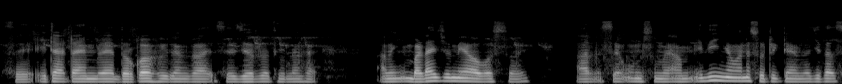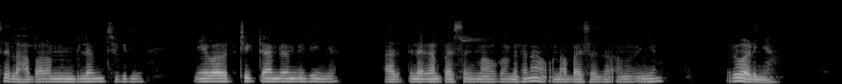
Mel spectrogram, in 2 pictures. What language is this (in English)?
Santali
